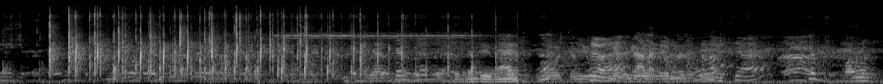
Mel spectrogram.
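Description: Audience members at a YS Rajasekhara Reddy 75th birth anniversary celebration in Polavaram clap in a quick, ragged burst for several seconds, the claps then fading as voices and chanting take over.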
